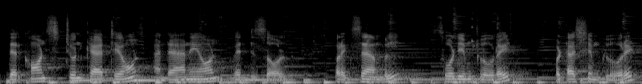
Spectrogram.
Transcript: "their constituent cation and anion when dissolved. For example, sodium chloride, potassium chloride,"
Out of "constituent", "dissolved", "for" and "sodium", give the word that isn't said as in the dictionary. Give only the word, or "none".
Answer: dissolved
